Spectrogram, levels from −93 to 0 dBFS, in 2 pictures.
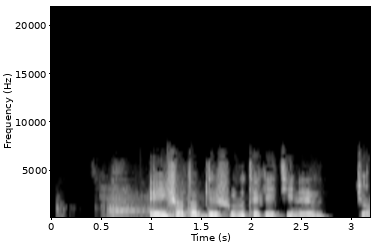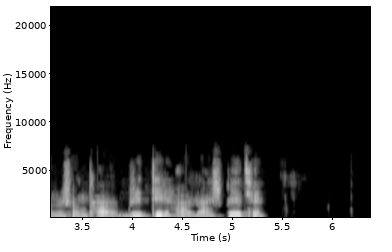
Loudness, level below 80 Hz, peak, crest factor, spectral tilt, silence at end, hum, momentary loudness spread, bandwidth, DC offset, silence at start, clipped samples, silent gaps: -20 LUFS; -52 dBFS; 0 dBFS; 20 dB; -7.5 dB/octave; 1.05 s; none; 15 LU; 7 kHz; under 0.1%; 0.55 s; under 0.1%; 2.81-3.05 s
